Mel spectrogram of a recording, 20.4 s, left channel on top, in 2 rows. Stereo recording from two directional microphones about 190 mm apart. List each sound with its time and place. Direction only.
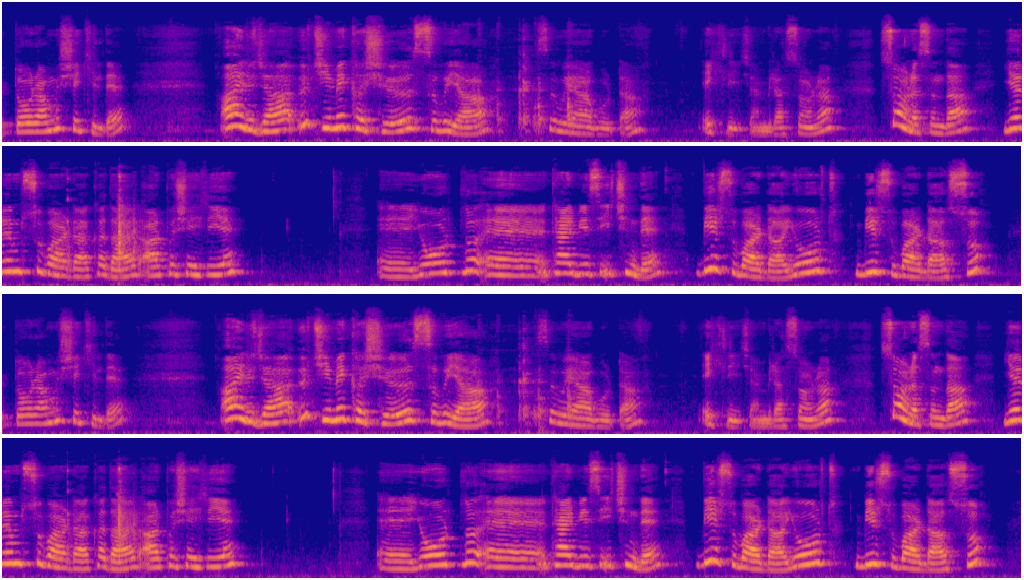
0.1 s speech: 15° left (ahead or behind)
1.6 s a sound: 20° left (ahead or behind)
2.1 s a woman's voice: centre (ahead or behind)
2.6 s speech: 20° right (ahead or behind)
7.0 s speech: 35° right (ahead or behind)
8.0 s speech: 25° right (ahead or behind)
13.9 s speech: 35° right (ahead or behind)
